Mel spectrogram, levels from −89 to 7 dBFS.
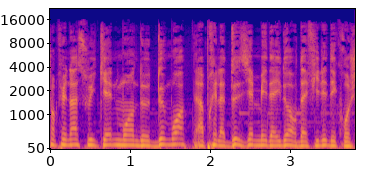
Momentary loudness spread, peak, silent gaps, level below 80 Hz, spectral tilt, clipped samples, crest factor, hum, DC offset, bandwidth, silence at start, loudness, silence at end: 2 LU; -2 dBFS; none; -36 dBFS; -4.5 dB/octave; under 0.1%; 16 dB; none; under 0.1%; 16 kHz; 0 s; -18 LUFS; 0 s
